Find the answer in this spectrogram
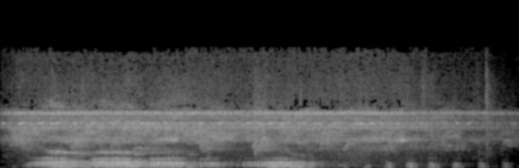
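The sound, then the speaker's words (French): A nighttime jungle chorus of insects, birds and monkeys: deep, droning howls of monkeys rise and fall over a steady high insect buzz, followed by a series of shorter rhythmic calls near the end. “Euh, le soir entre les insectes, les oiseaux, les singes, euh, on est dans on est dans la jungle quoi.”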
